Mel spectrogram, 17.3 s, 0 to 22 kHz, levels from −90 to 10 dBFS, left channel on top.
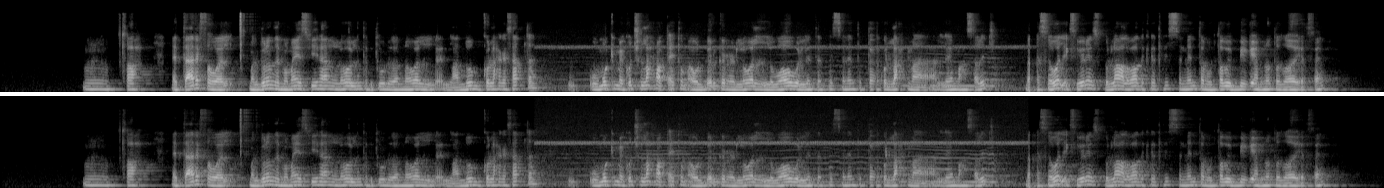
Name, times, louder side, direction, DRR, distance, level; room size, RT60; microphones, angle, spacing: voice 1, 1.0-1.8 2.1-6.8 7.1-12.4 13.0-16.6, left 2 dB, 45° left, 1.2 m, -26 dB
Cricket / Buzz, 6.7-12.9, right 1 dB, 40° right, 3.4 m, -42 dB
24.5 x 20.5 x 9.7 m
head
